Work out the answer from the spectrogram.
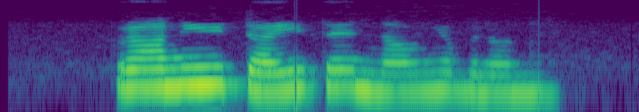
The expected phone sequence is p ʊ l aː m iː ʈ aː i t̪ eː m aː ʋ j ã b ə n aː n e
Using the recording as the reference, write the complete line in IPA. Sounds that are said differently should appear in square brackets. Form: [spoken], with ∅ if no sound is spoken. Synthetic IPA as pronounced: p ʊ [ɾ] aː [n] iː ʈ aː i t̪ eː [n] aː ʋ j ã b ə n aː n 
